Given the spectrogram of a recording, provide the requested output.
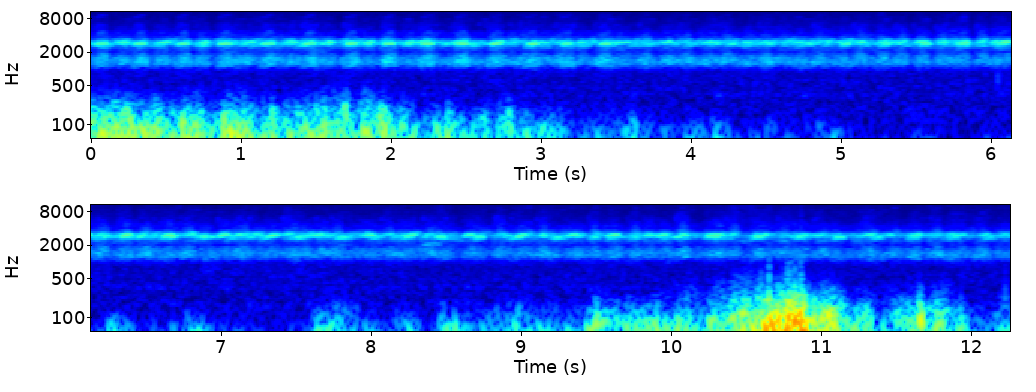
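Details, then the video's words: A midsummer-night frog choir gives an unbroken, fast-pulsing trill at a steady pitch, with low rumbling bursts at the start and near the end. "Cool frog sound"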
